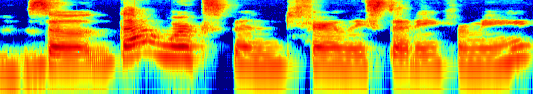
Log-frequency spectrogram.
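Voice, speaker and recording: A woman with a normal speaking voice talks at a moderate pace and medium pitch with ordinary pitch variation, against a quiet background. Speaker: voice-over announcer and singer-songwriter. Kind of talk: interview answer. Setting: home studio.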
